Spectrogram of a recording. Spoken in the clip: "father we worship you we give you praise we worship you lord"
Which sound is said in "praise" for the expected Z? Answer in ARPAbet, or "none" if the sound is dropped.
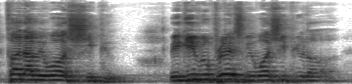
S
